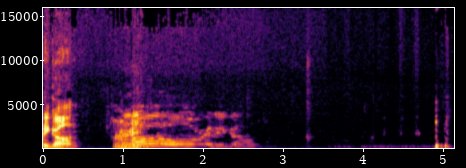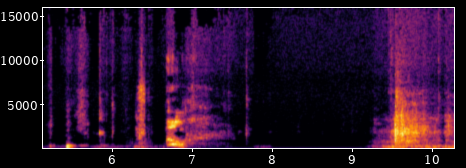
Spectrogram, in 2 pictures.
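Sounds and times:
speech: 0.0 - 1.4
office chair rolling across the floor: 9.2 - 10.2.

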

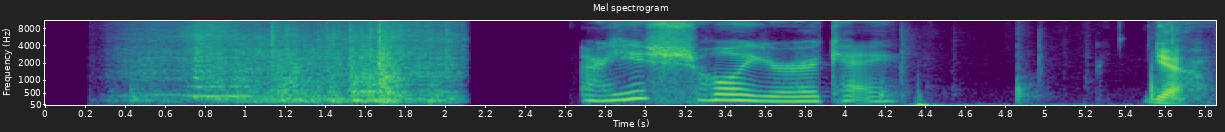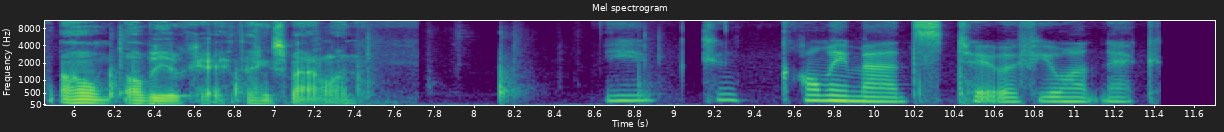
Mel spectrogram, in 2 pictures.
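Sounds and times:
chair dragging across a hard floor: 0.2 - 2.1
speech: 2.8 - 4.4, 5.5 - 7.6, 8.6 - 11.4.

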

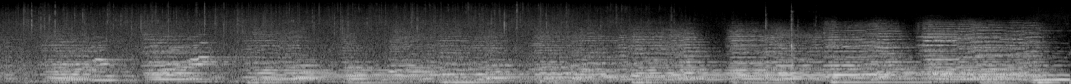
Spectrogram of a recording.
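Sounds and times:
steady rain falling outside: 0.0 - 10.6.

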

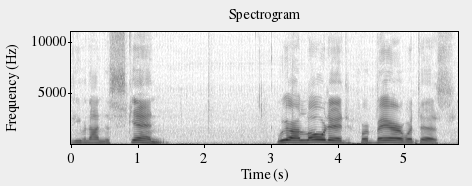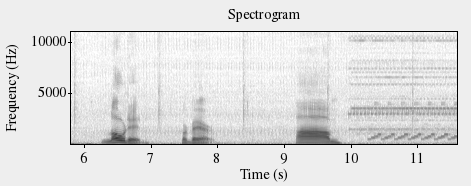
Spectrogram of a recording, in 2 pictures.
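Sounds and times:
speech: 0.0 - 1.5, 3.1 - 8.0, 9.2 - 9.9
brief loud buzzing tone: 9.9 - 11.5
phone electronic ringtone with a short stepped melody: 10.0 - 11.5.

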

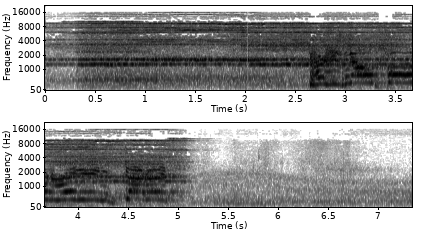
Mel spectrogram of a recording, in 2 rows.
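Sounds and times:
several pay phones ringing at once: 0.0 - 5.2
person calling out: 2.7 - 5.1.

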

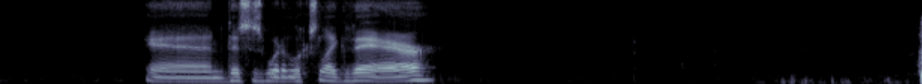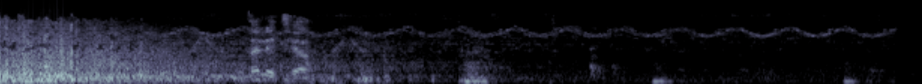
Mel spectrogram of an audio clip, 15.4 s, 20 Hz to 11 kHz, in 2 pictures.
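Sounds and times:
speech: 1.2 - 3.7, 9.8 - 10.6
distant explosion from an attack on an electronics factory: 7.6 - 13.8
fainter low thuds: 7.7 - 13.4.

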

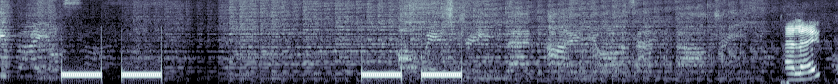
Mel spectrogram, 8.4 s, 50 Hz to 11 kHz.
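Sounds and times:
telephone line ringback tones: 0.6 - 1.6, 3.6 - 4.7.

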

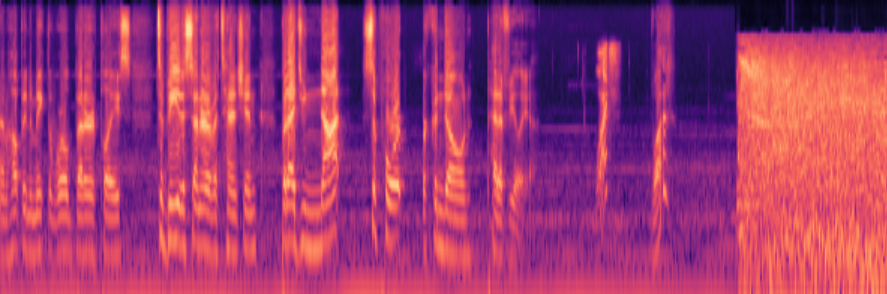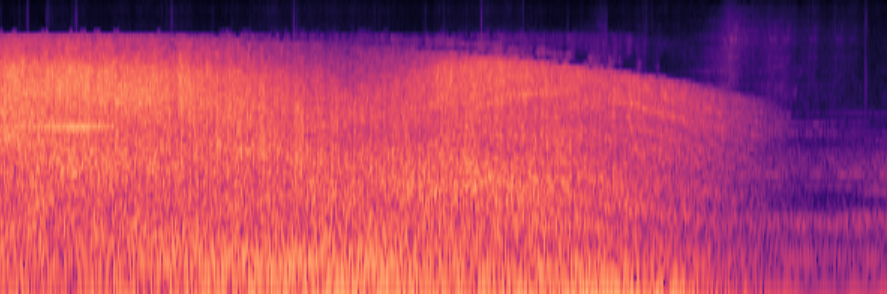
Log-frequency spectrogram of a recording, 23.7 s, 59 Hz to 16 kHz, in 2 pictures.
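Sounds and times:
speech: 0.0 - 7.2, 7.9 - 9.0
energy cannon blast: 9.8 - 22.3.

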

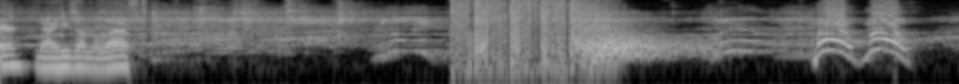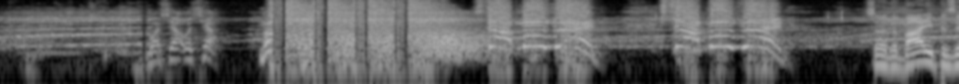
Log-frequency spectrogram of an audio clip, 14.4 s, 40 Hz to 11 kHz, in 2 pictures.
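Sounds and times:
speech: 0.0 - 1.2, 6.4 - 7.0, 8.3 - 10.1, 11.0 - 14.3
laughter: 0.0 - 3.4, 4.8 - 9.6, 10.6 - 14.3
rifle gunfire inside a school building: 3.4 - 5.4, 9.2 - 11.0.

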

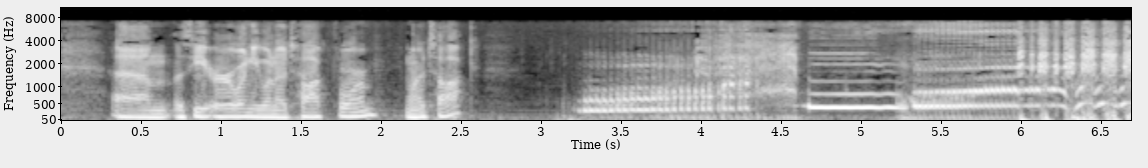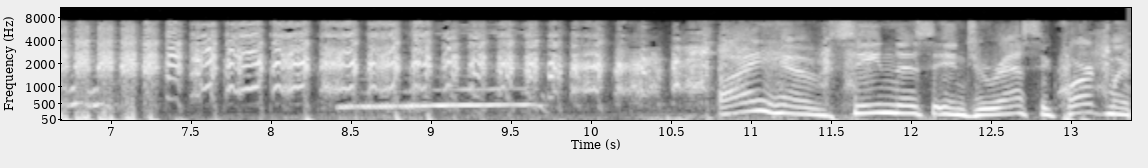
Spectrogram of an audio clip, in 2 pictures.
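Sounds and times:
speech: 0.3 - 3.5, 10.8 - 13.3
kookaburra from Australia calling: 3.2 - 12.0, 12.9 - 13.3.

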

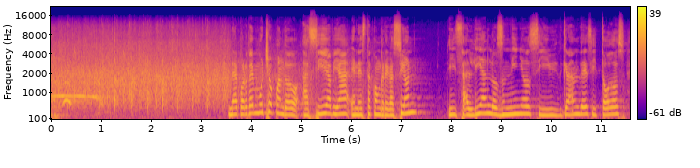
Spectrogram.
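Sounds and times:
large audience applauding: 0.0 - 4.9
speech: 3.6 - 7.4, 8.0 - 11.5.

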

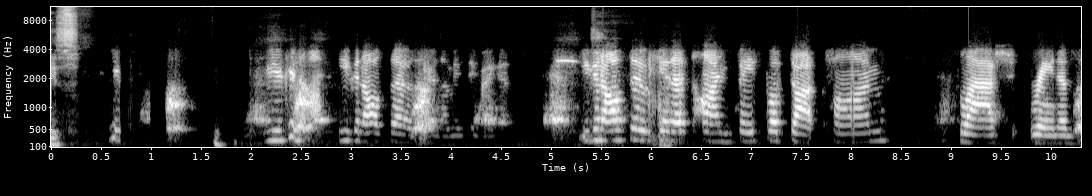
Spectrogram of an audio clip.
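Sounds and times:
speech: 0.0 - 0.8, 2.2 - 8.4, 9.1 - 10.2
dogs barking excitedly with sharp high yips: 1.1 - 2.9, 3.6 - 5.3.

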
